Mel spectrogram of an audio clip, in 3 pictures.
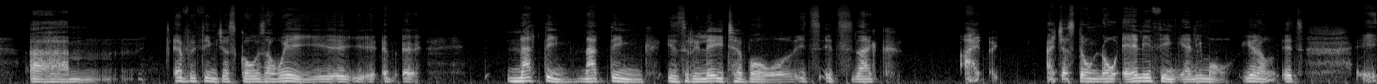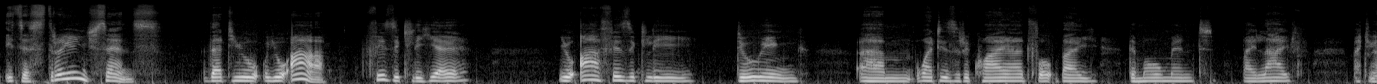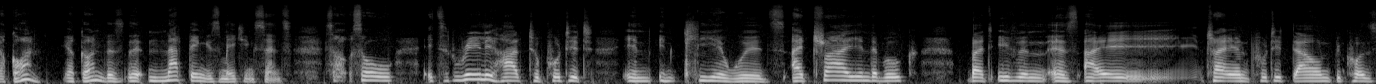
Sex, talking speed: female, 125 wpm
